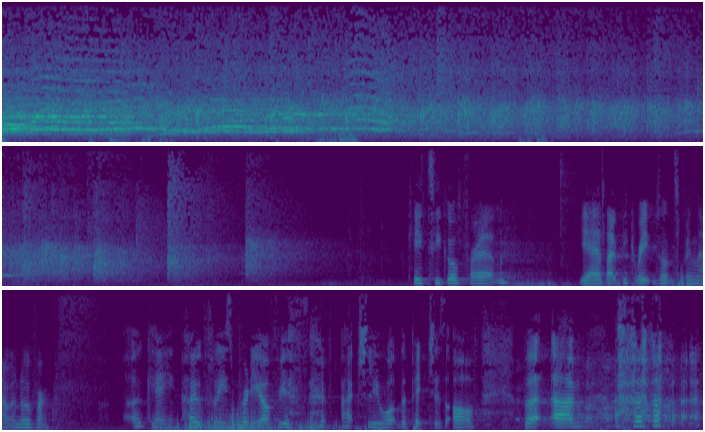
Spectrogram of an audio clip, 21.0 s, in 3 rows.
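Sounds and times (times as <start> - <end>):
audience applause: 0.0 - 9.7
speech: 11.2 - 12.2, 12.8 - 21.0
laughter: 19.8 - 21.0.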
